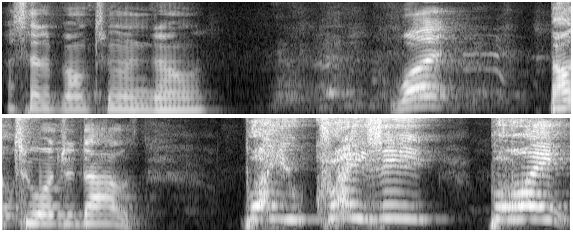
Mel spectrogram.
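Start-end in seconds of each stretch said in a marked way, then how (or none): 4.0-5.7 mock screaming, much higher pitch. Retelling a man's reaction to money taken from his briefcase, imitating someone screaming. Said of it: "He was screaming".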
